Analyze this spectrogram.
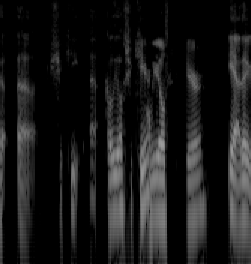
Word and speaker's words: Khalil Shakir: did what what about uh I saw that shalil uh sh Khalil Shakir KH Shakir yeah there you go I'm saying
